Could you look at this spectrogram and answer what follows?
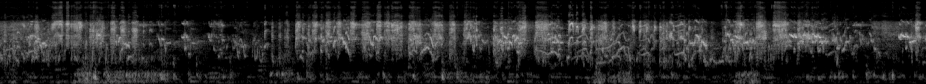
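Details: A budgerigar's vocalizing, presented as an emotional signal: a long, unbroken, rasping and twittering warble, dense and high, with a few soft low knocks underneath.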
